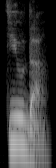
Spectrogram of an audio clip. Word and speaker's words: tilde: Now look at this tilde, call it tiled. But most author call it tilde. They pronounce it like tilde, right?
